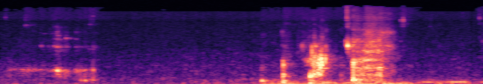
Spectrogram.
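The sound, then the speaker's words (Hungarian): Quiet slurping and wet mouth sounds of someone sipping a drink, a short cluster of liquid gulps after a near-silent pause, with a faint brief sound near the start. “Még van három kortyám.”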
